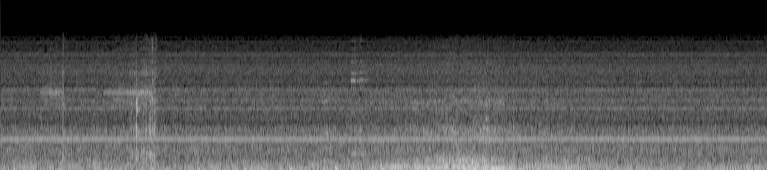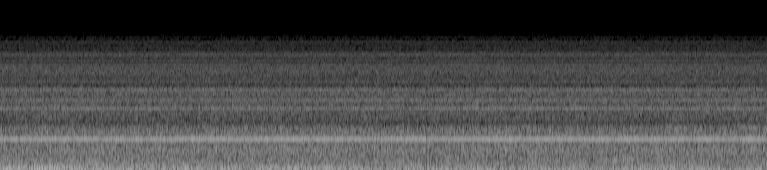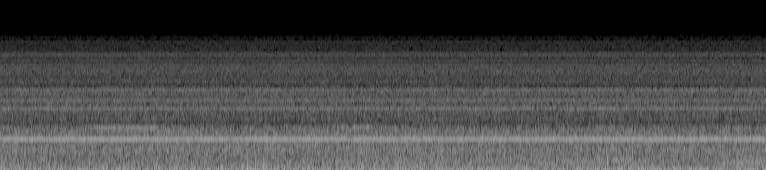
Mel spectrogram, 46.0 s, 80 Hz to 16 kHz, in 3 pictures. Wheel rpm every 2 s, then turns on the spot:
0, 0, 0, 0, 0, 0, 0, 0, 0, 0, 0, 0, 0, 0, 0, 0, 0, 0, 0, 0, 0, 0, 0.
none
